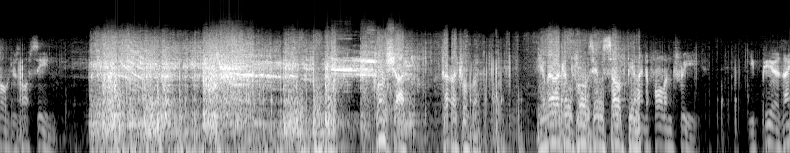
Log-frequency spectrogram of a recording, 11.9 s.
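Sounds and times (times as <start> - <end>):
speech: 0.0 - 3.3, 5.7 - 7.4, 8.1 - 10.6, 11.2 - 11.8
battle gunfire with rifle shots: 1.3 - 6.4
rumbling booms: 1.4 - 5.0.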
